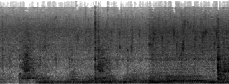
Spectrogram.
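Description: Dal lentils fry in hot oil for homemade nimko, a steady close sizzle with crackling, occasional stirring scrapes and light spattering pops throughout.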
